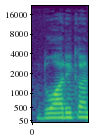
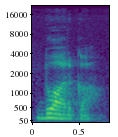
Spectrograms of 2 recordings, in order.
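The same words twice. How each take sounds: First: द्वारिका with an extra i after r; mispronunciation. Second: Said in the usual way. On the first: Shown as a demonstration. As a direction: say dvaa-ri-kaa for द्वारिका. (द्वारिका, र पर इ) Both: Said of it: "नहीं".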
